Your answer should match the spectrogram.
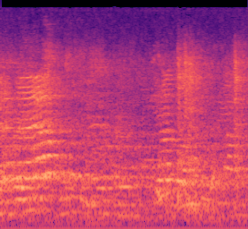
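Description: Young girls' voices speaking, a spurt of talk at the start and another near the end.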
